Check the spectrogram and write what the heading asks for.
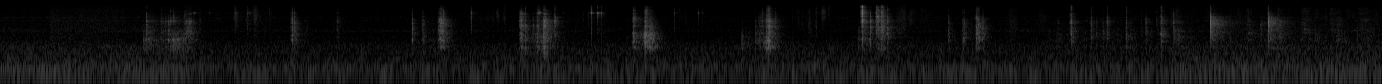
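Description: Irregular light metallic clicks and taps of small steel bolts being set into the bolt holes of a small-engine crankcase cover, over a faint steady hum.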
